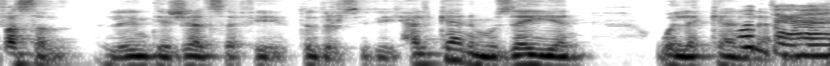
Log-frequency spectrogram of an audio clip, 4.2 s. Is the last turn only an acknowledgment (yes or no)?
no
